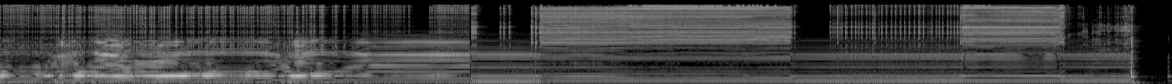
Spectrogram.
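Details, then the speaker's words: Makita HR2811F SDS hammer drill armature on a growler at 220 V 50 Hz: constant mains hum with loud chattering buzz as the steel blade vibrates against it, showing shorted windings; burnt-out armature replaced. "And the reason it makes that noise and causes this stick to vibrate, this metal rod, is because of the frequency."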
